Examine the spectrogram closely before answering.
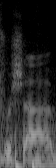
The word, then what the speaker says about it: Rachaad: then they you know if they ask me like oh did I say it right it's like that then I'll be like it's Rashad but other than that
